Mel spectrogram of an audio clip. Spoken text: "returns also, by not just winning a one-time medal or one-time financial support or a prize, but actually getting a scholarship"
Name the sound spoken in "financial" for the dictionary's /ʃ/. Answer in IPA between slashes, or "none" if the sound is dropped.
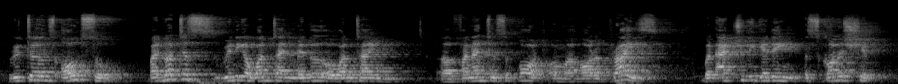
/ʃ/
